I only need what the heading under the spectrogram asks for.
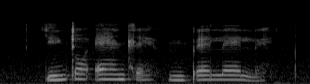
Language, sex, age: Xhosa, female, 22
